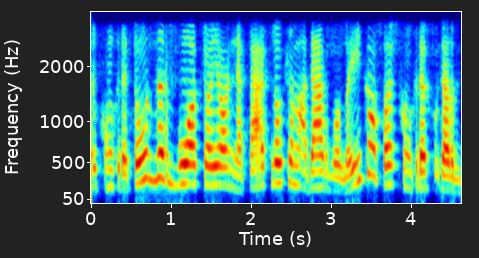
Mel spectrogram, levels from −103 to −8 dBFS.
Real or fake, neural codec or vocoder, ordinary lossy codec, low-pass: fake; codec, 24 kHz, 1.2 kbps, DualCodec; Opus, 64 kbps; 3.6 kHz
